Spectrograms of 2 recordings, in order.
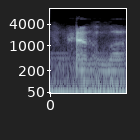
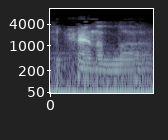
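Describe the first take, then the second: First: The word is said quickly and rushed. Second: The word is said slowly and carefully. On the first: The speaker calls it wrong. "don't do it like this" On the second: The speaker calls it right. "Take your time"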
